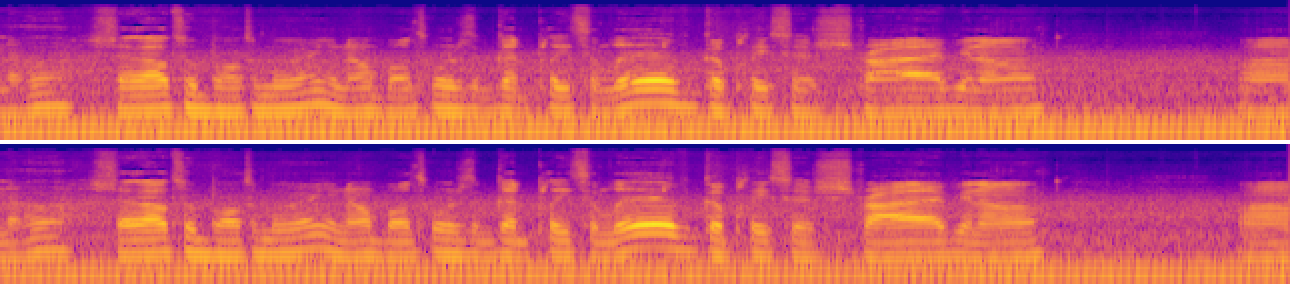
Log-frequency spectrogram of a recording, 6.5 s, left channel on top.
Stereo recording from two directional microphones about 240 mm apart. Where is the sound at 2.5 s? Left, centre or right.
Right.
